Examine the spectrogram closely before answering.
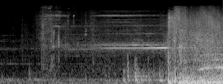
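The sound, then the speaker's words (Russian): A grenade explodes in the film White Sun of the Desert: faint thuds and rustles lead into a sudden deep, muffled boom that swells into a loud, rumbling roar at the end. “Взрыв, падают убитые.”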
